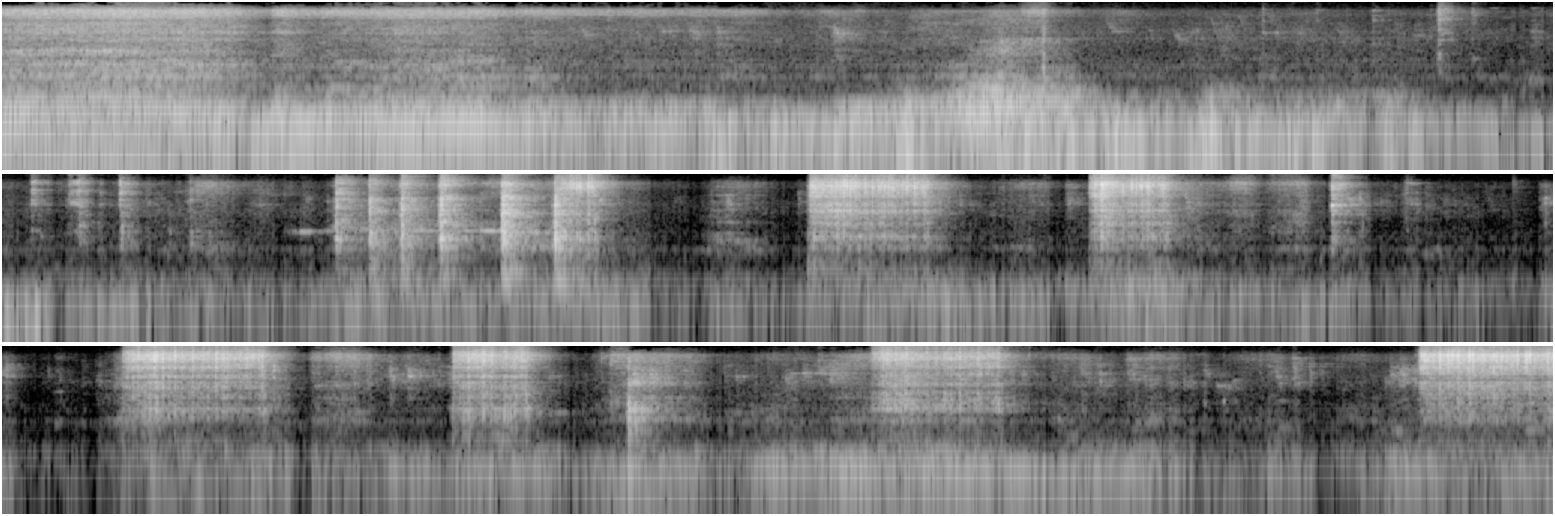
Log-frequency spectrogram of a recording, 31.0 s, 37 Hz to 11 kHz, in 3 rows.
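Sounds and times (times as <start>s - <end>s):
short scraping strokes: 26.5s - 27.6s.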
